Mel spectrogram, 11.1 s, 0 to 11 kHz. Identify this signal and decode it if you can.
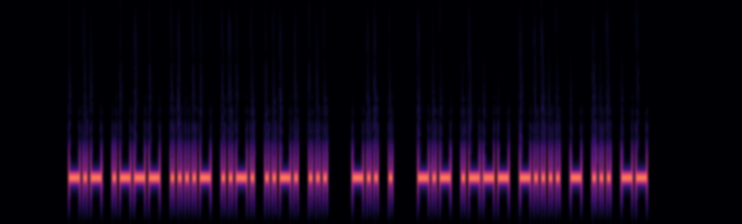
Morse code, heard as a keyed tone, about 21 wpm, 700 Hz. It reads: KJ4FFS DE KJ6TSM
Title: USA Callsign DE Callsign - 6 Characters - 22wpm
